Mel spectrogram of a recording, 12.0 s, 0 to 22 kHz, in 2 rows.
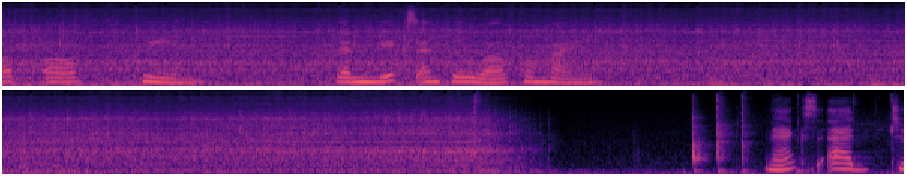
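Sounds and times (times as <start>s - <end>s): electric hand mixer running: 0.0s - 9.8s.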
